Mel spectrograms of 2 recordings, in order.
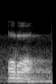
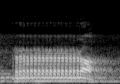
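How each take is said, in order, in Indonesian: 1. Huruf r hanya digulirkan ringan dan sebentar. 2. Huruf r digetarkan dengan banyak ketukan berulang. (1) "Tapi Ra" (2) "Tidak boleh Ra, salah"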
